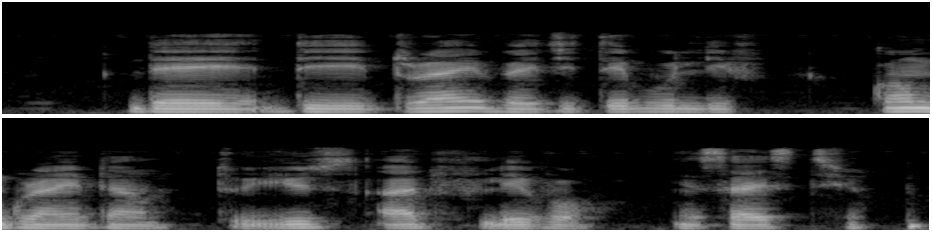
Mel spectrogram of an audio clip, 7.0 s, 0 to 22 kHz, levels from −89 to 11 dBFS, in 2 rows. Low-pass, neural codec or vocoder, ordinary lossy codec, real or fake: 7.2 kHz; none; none; real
